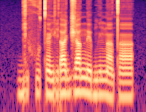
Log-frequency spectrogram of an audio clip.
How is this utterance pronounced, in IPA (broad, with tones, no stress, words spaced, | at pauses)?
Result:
ɡi˧fu˧tɛ̃˧ji˧ ɾa˦d͡ʒa˦ ne˧bĩ˧nã˨tã˧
